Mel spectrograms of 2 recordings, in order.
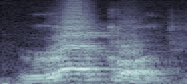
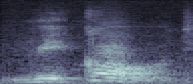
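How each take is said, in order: First: "Record" as REC-ord, first syllable stressed; noun stress. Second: "record" as ri-CORD, second syllable stressed; short ri-, long CORD in "record"; verb stress. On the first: Teacher giving word pairs, first-syllable stress on "Record". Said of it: "stressed on the first syllable". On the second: Teacher giving word pairs, second-syllable stress on "record". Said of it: "stressed on the second syllable". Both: Shown as a demonstration.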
